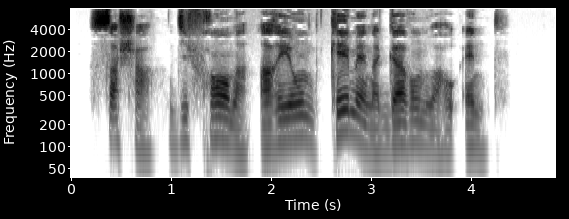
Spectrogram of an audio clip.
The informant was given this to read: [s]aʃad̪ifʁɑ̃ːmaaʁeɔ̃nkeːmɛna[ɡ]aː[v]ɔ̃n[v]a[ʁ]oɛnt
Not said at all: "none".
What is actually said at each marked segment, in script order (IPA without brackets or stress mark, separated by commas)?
s, ɡ, v, w, ʁ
